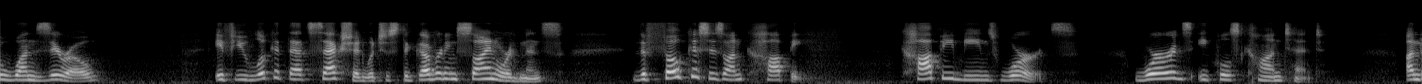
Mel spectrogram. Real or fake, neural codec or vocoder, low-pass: fake; codec, 16 kHz, about 1 kbps, DyCAST, with the encoder's durations; 7.2 kHz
